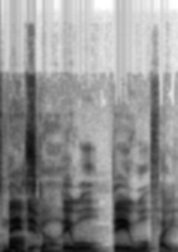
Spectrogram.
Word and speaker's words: Mosca: But wait, first, Moska or Moscow? So, the fan we say Moska. Um, most of the city says Moscow and the whole city says Moska.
